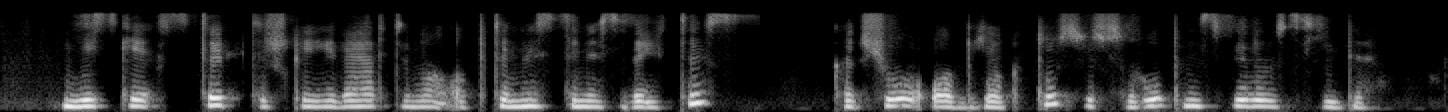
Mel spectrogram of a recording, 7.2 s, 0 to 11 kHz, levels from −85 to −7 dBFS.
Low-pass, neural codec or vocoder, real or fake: 7.2 kHz; codec, 16 kHz, 1 kbps, FreqCodec, smaller model; fake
